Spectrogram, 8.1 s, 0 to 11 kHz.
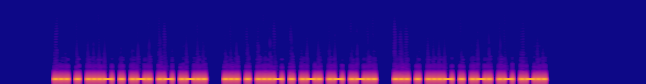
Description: Morse code, heard as a keyed tone, about 34 wpm, 700 Hz. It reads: SEVERAL SEVERAL SEVERAL
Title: Top 500 Words Repeated 35wpm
